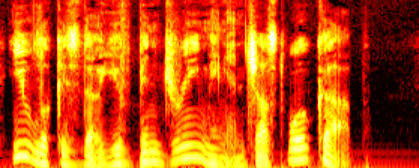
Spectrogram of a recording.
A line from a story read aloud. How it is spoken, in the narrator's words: she chuckled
